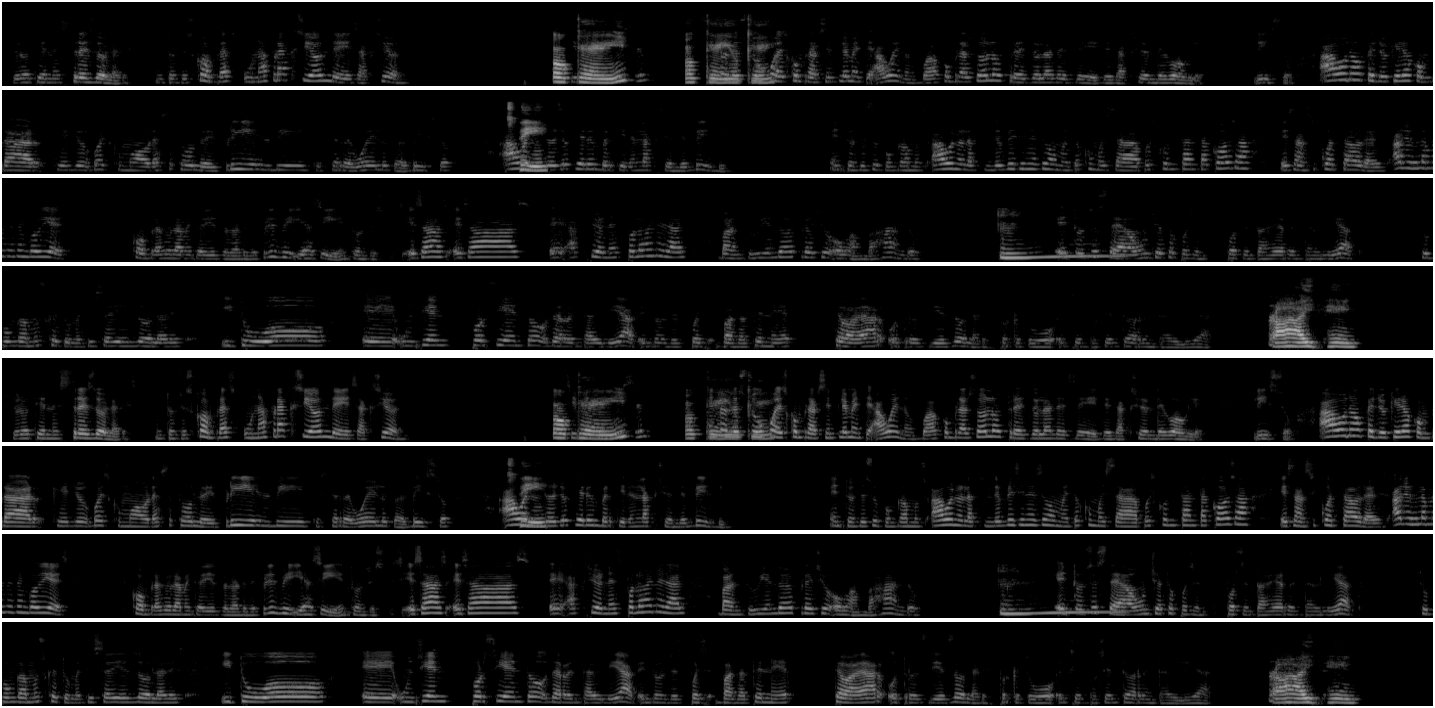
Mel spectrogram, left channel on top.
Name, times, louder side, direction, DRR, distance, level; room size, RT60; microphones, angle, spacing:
voice 1, 0.0-4.1 5.7-6.5 7.1-12.0 12.5-18.8 19.3-21.6 22.6-29.3 29.9-33.8 34.1-35.5 35.8-37.8 39.1-42.1 42.8-46.2 46.5-50.8 51.3-55.0 55.8-56.0, right 3 dB, 50° right, 0.5 m, -42 dB
voice 2, 5.5-6.3 6.8-7.7 19.5-19.8 38.6-39.8 55.6-56.5, left 4 dB, 25° left, 0.3 m, -32 dB
2.4 x 2.0 x 2.7 m
head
